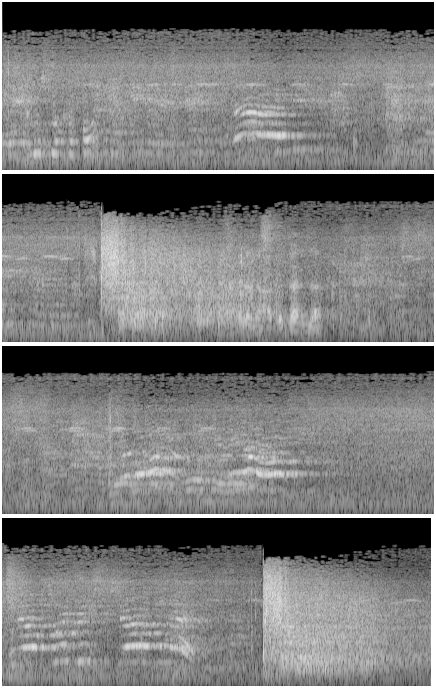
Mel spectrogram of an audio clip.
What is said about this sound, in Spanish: El segundo disparo había alcanzado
